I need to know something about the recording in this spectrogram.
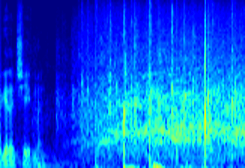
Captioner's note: applause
